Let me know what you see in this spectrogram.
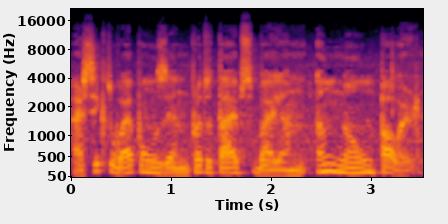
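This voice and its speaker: A man of medium pitch with a non-native accent, moderate pace and ordinary pitch variation, against noticeable background noise. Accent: non-native English speaker. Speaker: musician and conspiracy show host. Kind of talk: documentary narration.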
